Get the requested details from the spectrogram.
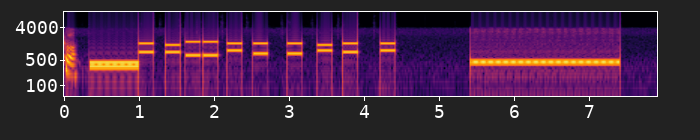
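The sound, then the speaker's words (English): A man's phone number being dialed: a brief dial tone, then a quick run of about ten dual-pitched keypad beeps in an uneven rhythm, followed by a pause and a steady, loud ringing tone lasting a couple of seconds. “We're going to try to get him on the line and see if we can't find out what's going on with him, okay?”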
